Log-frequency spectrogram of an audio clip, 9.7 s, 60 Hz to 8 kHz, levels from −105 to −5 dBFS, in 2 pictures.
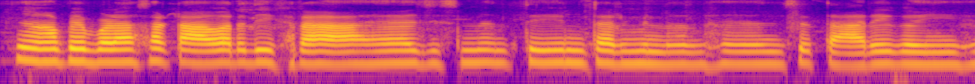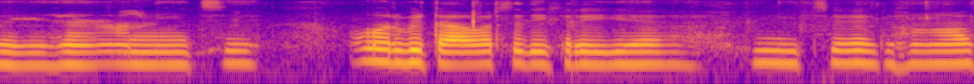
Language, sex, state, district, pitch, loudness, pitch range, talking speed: Hindi, female, Bihar, Saran, 200 Hz, -20 LUFS, 195-215 Hz, 160 wpm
